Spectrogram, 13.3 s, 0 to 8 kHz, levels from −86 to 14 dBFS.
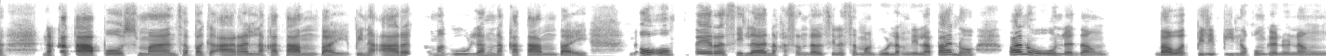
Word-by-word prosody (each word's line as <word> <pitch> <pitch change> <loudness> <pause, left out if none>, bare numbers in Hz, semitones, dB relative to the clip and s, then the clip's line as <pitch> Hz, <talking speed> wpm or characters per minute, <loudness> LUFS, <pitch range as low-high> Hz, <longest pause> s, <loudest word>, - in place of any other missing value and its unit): na - - -5 0.4
nakatapos 185 +3 +6
man 185 0 +1
sa 205 -1 -7
pag-aaral, 175 -1 0
nakatambay. 155 -8 +1
Pinaaral 185 +2 0
ng 205 0 -23
magulang, 185 0 -7
nakatambay. 150 -8 0 0.6
Oo, 260 0 +2
may 255 -3 -36
pera 215 -1 +1
sila, 210 0 0
nakasandal 160 -5 -4
sila 160 +1 -10
sa 170 - -7
magulang 145 -2 -5
nila. 155 +4 0
Paano, 270 - -1 0.3
paano 305 +1 +6
uunlad 190 -5 -4
ang 155 -1 -3 0.5
bawat 145 +3 +2
Pilipino 170 +1 -7
kung 190 0 -11
gano'n 155 -3 -5
ang 150 +1 -3
175 Hz, 125 wpm, -25 LUFS, 155-200 Hz, 0.6 s, nakatapos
